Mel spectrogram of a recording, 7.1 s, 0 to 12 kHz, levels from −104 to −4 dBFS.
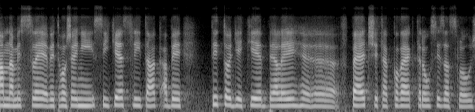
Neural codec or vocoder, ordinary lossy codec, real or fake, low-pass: codec, 16 kHz, about 1 kbps, DyCAST, with the encoder's durations; Opus, 24 kbps; fake; 7.2 kHz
